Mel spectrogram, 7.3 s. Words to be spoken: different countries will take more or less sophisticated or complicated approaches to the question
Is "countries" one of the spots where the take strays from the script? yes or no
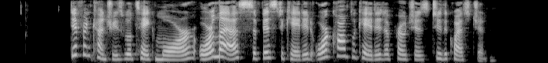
no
